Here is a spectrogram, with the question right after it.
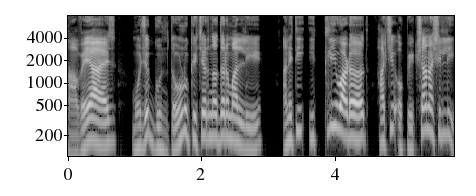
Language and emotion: Goan Konkani, surprised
